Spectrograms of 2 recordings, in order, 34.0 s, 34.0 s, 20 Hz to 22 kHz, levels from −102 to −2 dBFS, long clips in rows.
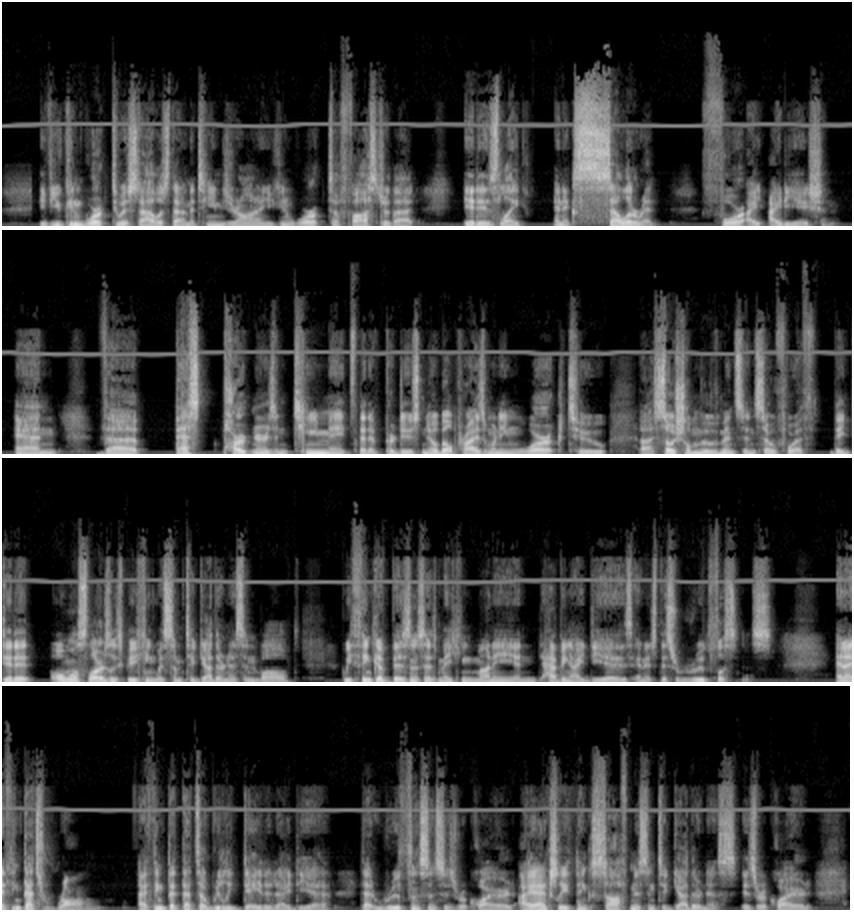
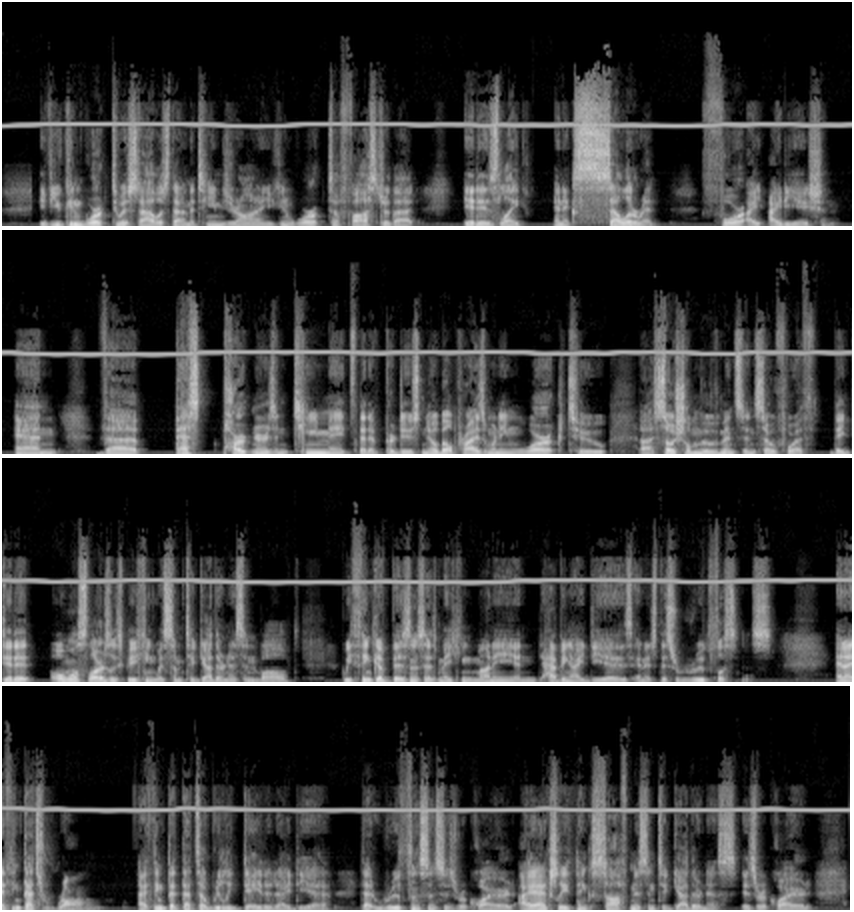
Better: first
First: high-pitched whine; faint; throughout; 10 kHz, 25 dB below the speech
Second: high-pitched whine; loud; throughout; 10 kHz, 7 dB below the speech

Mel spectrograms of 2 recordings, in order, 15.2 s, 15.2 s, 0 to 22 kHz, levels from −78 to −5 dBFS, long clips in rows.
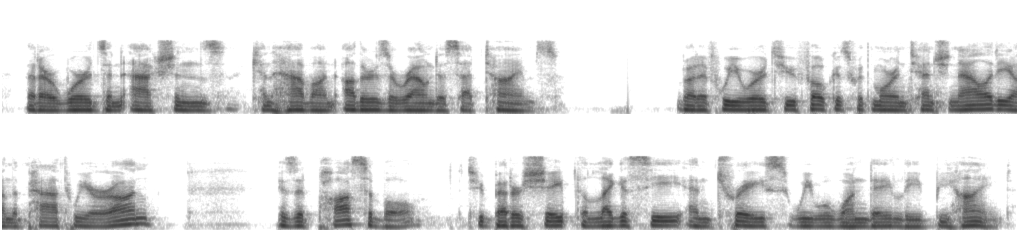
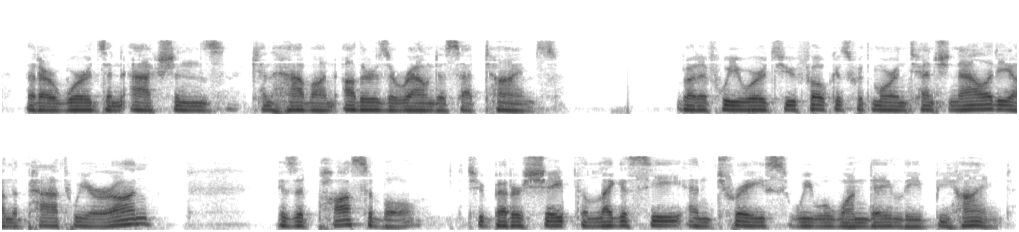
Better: first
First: garbled, watery; slightly; nothing above 6 kHz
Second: garbled, watery; badly; nothing above 6 kHz

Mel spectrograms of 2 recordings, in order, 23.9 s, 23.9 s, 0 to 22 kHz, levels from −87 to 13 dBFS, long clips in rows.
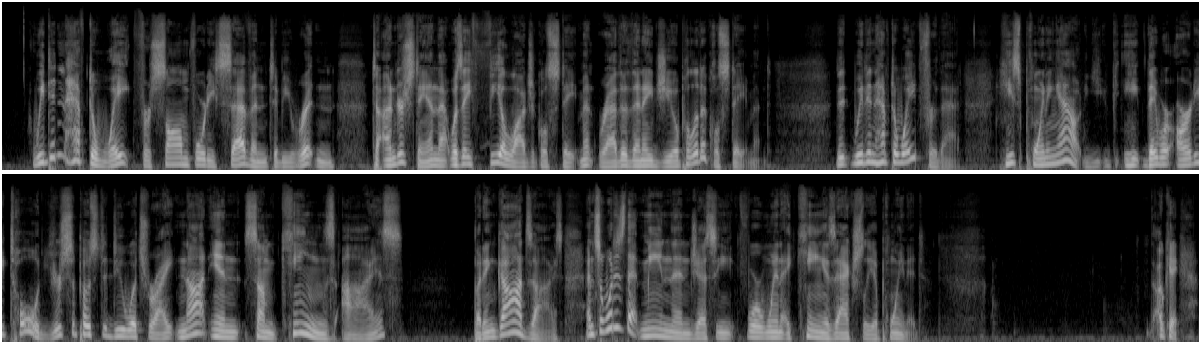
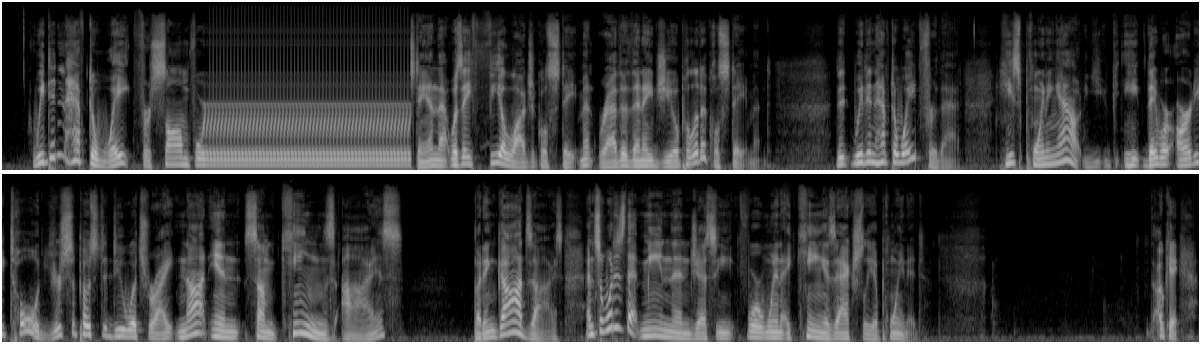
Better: first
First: none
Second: audio freezing; at 2 s for 2 s

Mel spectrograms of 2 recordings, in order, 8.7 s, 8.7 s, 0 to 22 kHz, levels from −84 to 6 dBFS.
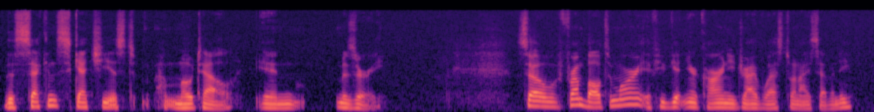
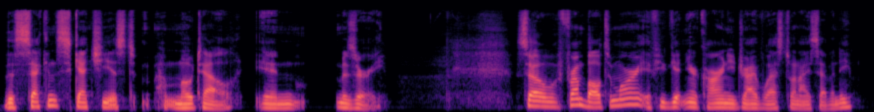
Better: second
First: hiss; faint; throughout; 25 dB below the speech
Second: none

